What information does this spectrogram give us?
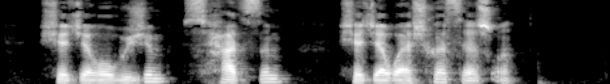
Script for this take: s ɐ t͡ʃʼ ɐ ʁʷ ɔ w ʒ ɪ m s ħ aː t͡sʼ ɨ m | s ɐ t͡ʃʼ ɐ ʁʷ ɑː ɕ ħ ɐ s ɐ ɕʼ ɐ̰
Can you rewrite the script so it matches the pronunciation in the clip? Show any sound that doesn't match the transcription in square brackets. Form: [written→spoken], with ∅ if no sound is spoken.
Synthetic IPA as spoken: [s→ʃ] ɐ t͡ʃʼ ɐ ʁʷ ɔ w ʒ ɪ m s ħ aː t͡sʼ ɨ m | [s→ʃ] ɐ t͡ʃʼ ɐ ʁʷ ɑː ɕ [ħ→x] ɐ s ɐ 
